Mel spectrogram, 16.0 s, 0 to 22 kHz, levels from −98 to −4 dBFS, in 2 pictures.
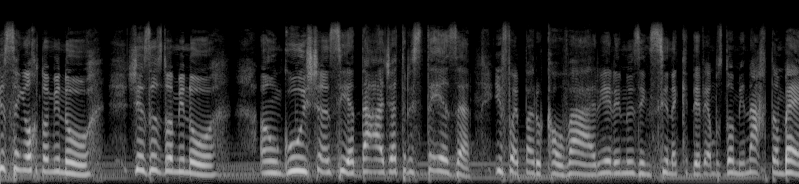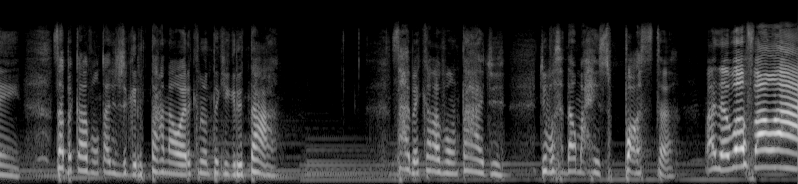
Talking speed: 180 wpm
